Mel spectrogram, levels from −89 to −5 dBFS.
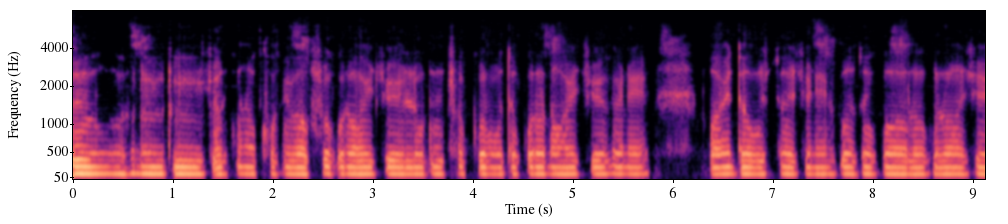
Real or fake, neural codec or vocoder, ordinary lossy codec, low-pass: fake; codec, 16 kHz, 8 kbps, FunCodec, trained on LibriTTS, 25 frames a second; none; 7.2 kHz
